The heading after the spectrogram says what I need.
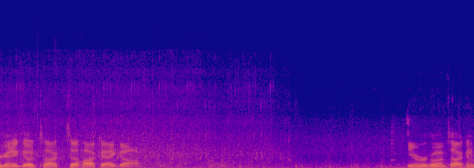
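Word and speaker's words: Gough: go talk to hawkeye golf you remember who i'm talking about uh guy oh what the yep i found it okay yeah okay hawkeye goth goth well i guess it's actually pronounced go but um uh for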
